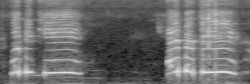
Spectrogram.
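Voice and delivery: tiny squeaky falsetto; high-pitched baby voice. Shown as a demonstration. Demonstrating pet talk to the puppy, tiny high squeak. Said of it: "high-pitched voices and baby voices".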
